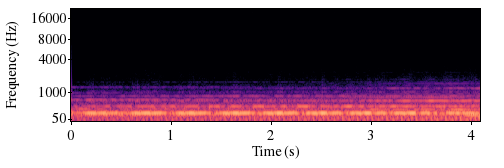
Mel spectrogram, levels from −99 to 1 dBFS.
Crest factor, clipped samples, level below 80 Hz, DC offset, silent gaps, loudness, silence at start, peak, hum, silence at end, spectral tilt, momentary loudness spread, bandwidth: 10 dB; under 0.1%; -40 dBFS; under 0.1%; none; -25 LUFS; 0 s; -14 dBFS; none; 0 s; -16 dB/octave; 2 LU; 1.4 kHz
